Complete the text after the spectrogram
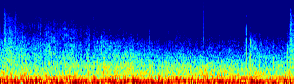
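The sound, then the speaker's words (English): A barrage of artillery shells exploding: a constant deep, heavy rumble with sharper blasts bursting through in the final second, loud throughout, with no voices. “and high-pitched screams, the sound of banshees all around me, as hell erupted in fire, brimstone, smoke, heat and light, as shell after shell landed.”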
